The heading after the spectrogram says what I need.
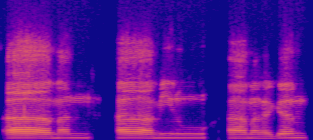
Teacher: he stretches the mad badal beyond its natural length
